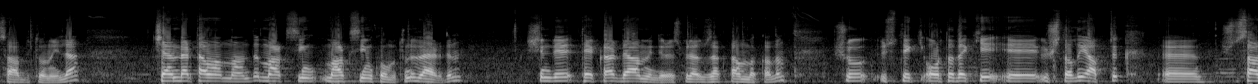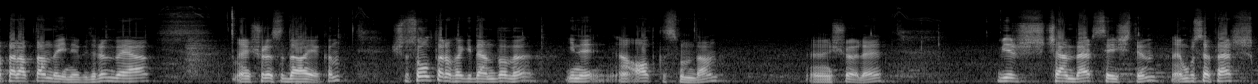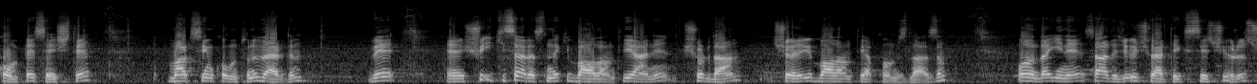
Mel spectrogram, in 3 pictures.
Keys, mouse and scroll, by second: 1.4 right click, 1.6 middle click, 3.3-4.6 drag, 4.1 middle click, 4.5 middle click, 4.6 middle click, 4.7 click, 5.1-10.3 middle drag, 11.2-20.4 middle drag, 20.7 a, 21.0 a, 21.6 a, 22.5 click, 23.1 alt+right click, 23.2 click, 23.3 alt+right click, 23.6 click, 26.1-27.7 middle drag, 27.7-29.5 drag, 31.5 d, 31.9-33.7 drag, 31.9-33.9 d, 34.9-36.9 d, 35.1-36.9 right drag, 37.6-37.7 right drag.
